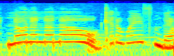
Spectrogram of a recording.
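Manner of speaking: ordinary talk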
